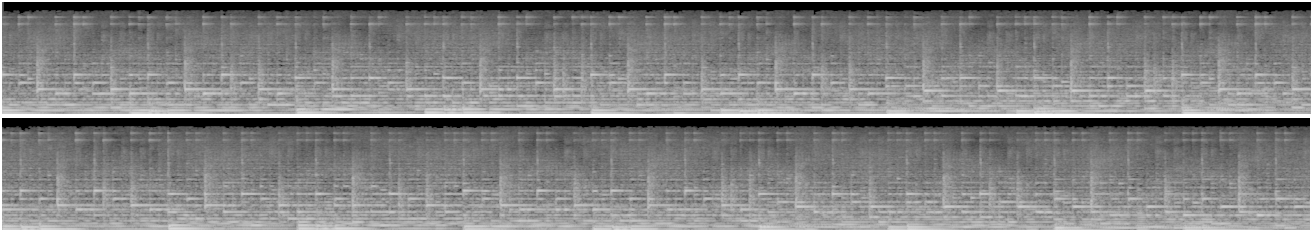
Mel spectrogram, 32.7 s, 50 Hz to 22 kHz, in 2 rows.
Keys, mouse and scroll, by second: 0.1 click, 0.6-2.1 middle drag, 2.1 ctrl+r, 3.7-5.2 scroll up 1, 5.2 click, 6.8 ctrl+z, 8.0-11.3 drag, 11.3-11.7 scroll down 1, 13.2 3, 14.6 click, 15.8-16.4 scroll up 1, 17.3 ctrl+r, 18.1-18.8 scroll up 1, 18.8 scroll up 1, 19.0 click, 21.0 ctrl+z, 22.2 ctrl+r, 22.7 click, 23.4 click, 23.7 ctrl+z, 24.5 ctrl+r, 24.7-26.5 ctrl+scroll up 1, 26.5 scroll up 1, 26.6-28.0 scroll down 1, 28.0-28.7 scroll up 1, 28.7-29.5 scroll down 1, 31.7 click, 31.9 s.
